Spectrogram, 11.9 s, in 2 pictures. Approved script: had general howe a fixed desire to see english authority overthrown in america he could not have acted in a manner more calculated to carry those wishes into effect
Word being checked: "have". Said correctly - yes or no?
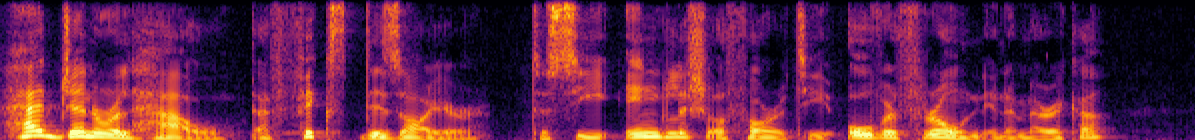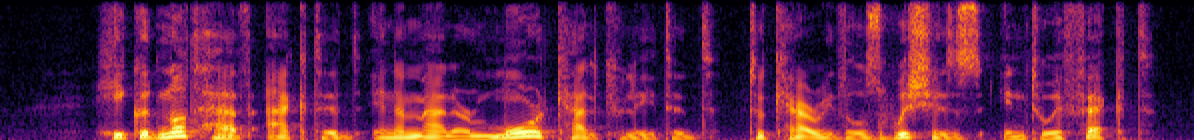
yes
